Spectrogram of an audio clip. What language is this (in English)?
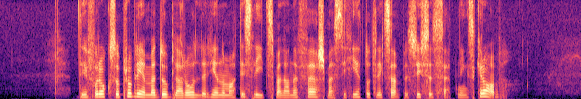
Swedish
